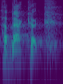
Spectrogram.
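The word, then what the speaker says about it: Habakkuk: look at the prophet habach and if you really want to say it right you get that nice little curl in the back of your throat as you say that double K right and and you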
